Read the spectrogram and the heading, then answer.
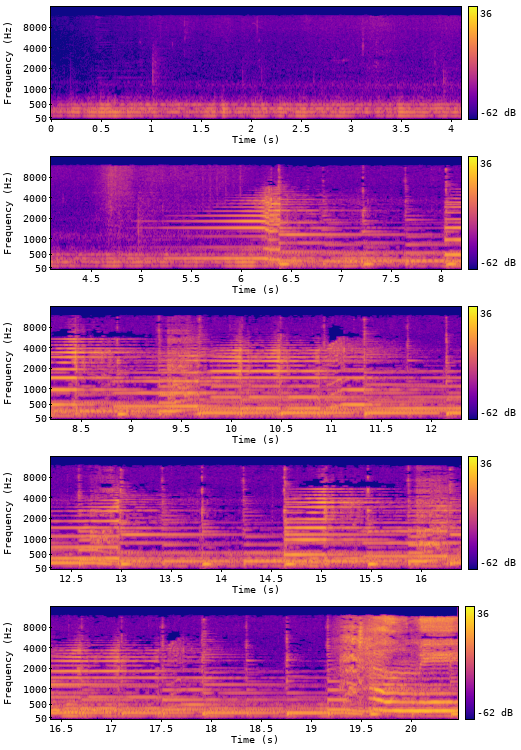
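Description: A pop song opens with a soft, sustained low chord, then a fuller arrangement comes in around six seconds with steady rhythmic accents and bright melodic lines, growing louder toward the end.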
